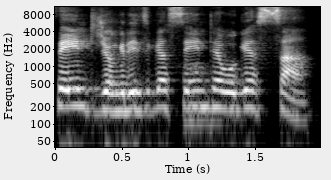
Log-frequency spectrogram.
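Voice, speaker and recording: Guy teaching french online, bit high voice, patient explaining, switches between hindi and english. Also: steady tone, a little mellow. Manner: explains slowly, mixing Hindi and English, coaxes students to repeat. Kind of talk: online class teaching pronunciation.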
